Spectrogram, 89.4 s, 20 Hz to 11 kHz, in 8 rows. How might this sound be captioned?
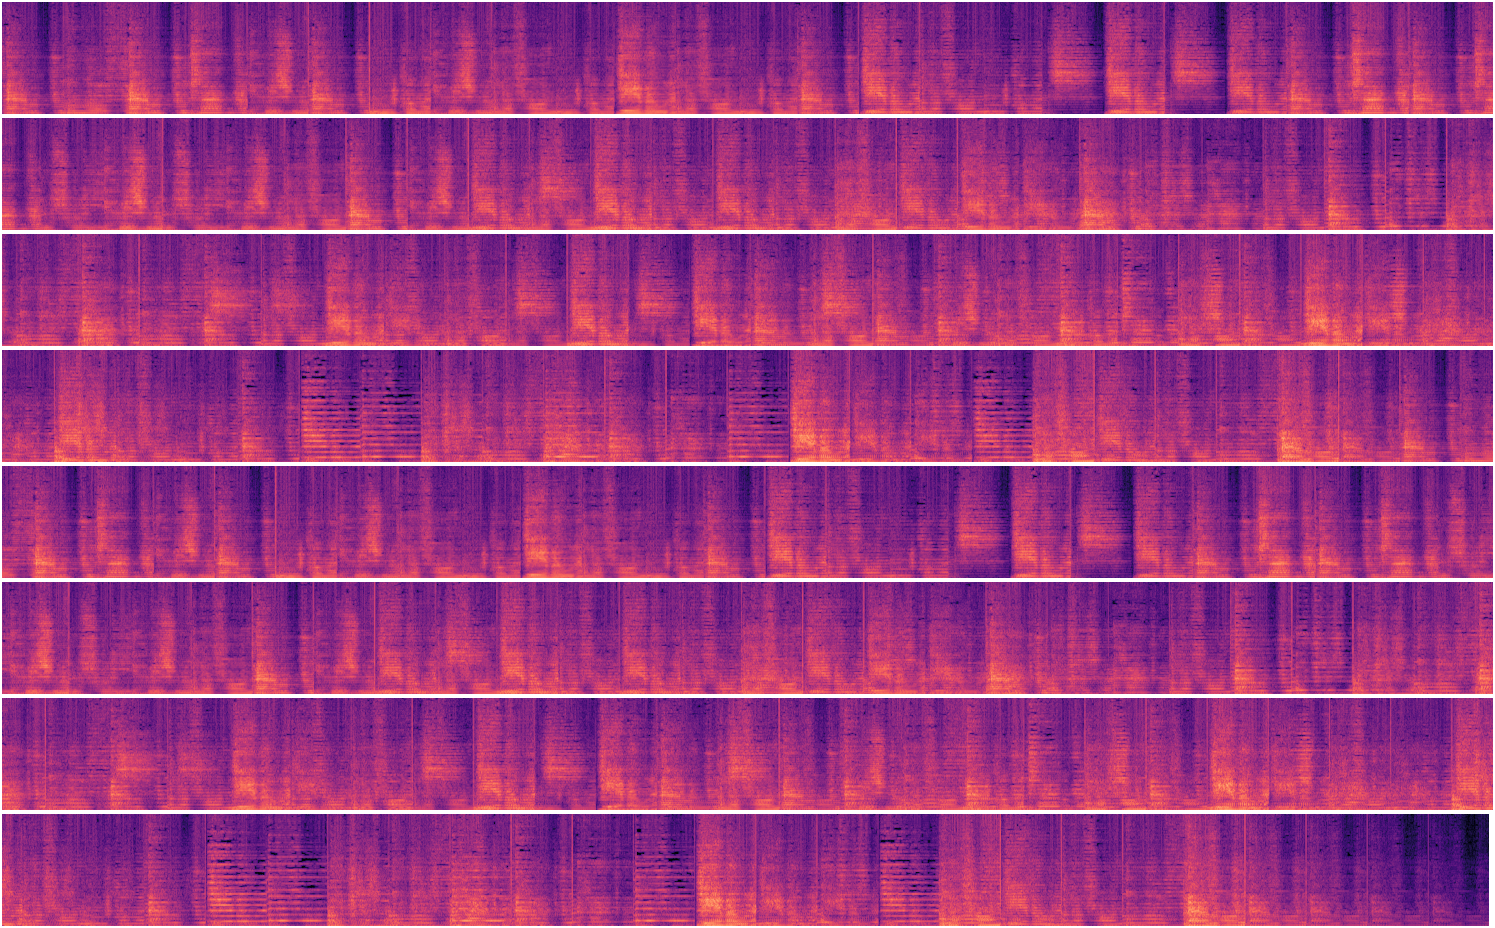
Schumann Kreisleriana - VII. Sehr Rasch
This is my final assignment for ASPMA Course 2016.
A small time-stretching transformation, morphing with piano chromatic scales, and finally arranged by a python script to produce the final audio output.
You can find the python code here:
Format:
aspma-16-results, aspma-16, fugue, morphing, speech-male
